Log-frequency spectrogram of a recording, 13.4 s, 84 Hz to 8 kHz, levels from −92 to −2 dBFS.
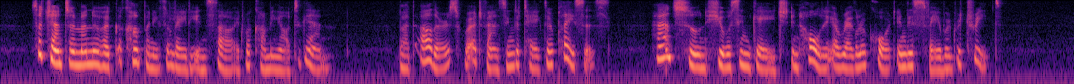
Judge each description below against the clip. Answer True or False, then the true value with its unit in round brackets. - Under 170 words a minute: True (150 wpm)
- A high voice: True (215 Hz)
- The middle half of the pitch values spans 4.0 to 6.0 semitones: True (4.4 semitones)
